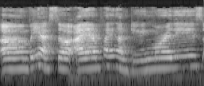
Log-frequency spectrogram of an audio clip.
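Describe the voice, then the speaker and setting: A woman at a moderate pace amid audible room echo and noticeable background noise. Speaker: tarot reader. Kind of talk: live stream tarot reading. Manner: halting, stutters at times; casual, filler-heavy.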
